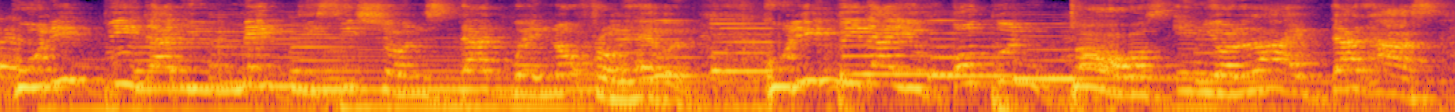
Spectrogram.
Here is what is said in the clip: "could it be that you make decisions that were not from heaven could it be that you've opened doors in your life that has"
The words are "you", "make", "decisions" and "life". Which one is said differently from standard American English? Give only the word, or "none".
decisions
